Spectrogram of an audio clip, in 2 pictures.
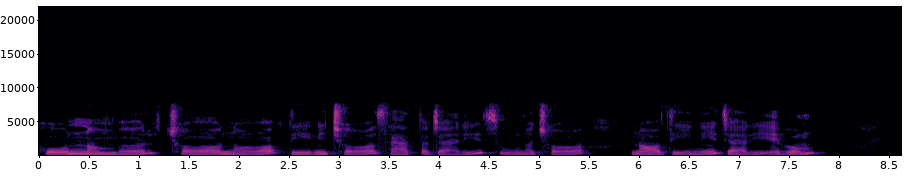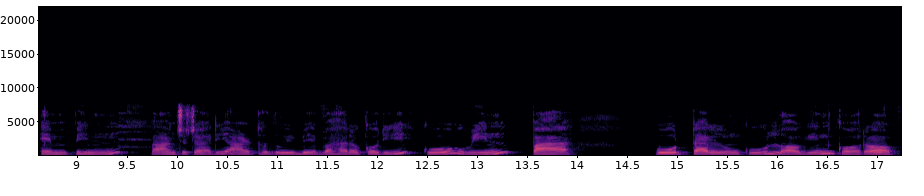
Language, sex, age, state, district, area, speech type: Odia, female, 30-45, Odisha, Ganjam, urban, read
